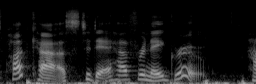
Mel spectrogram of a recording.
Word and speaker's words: Groux: Today I have Renee Gru. Hi. Did I Did I pronounce that right?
